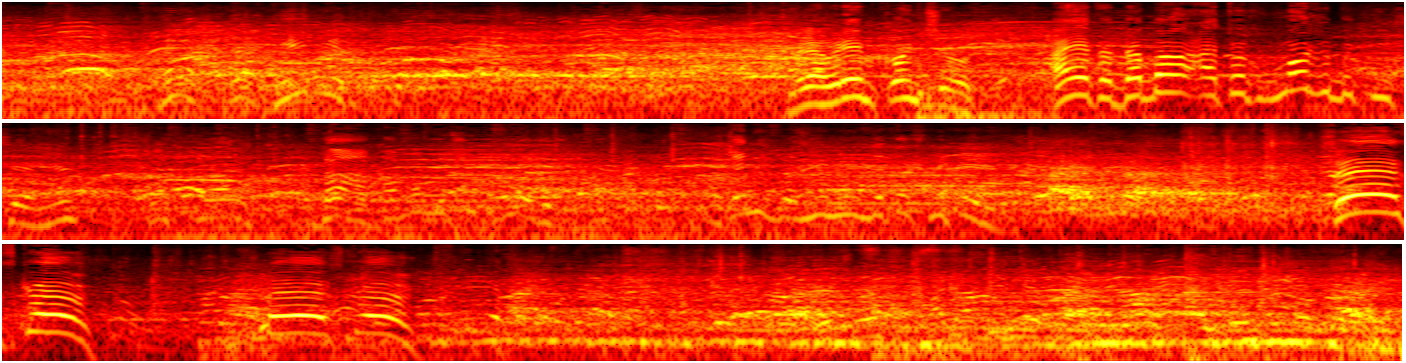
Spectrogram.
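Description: A crowd of fans chants loudly in a large echoing arena.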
